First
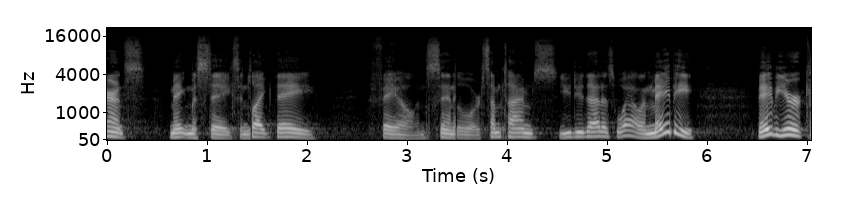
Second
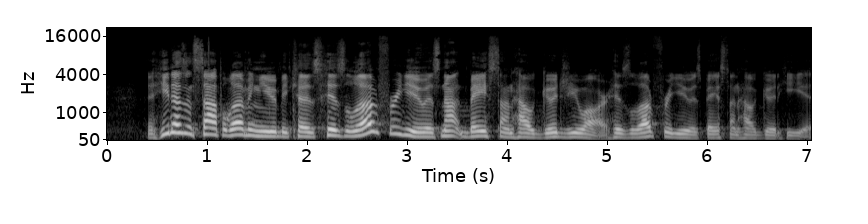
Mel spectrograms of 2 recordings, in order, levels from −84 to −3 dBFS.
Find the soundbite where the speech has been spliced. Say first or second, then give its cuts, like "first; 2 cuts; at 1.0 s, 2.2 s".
first; 2 cuts; at 1.4 s, 3.5 s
